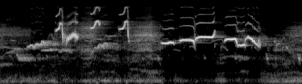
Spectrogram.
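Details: Oriental magpie-robin lure song: warbled rising notes, then clear level whistles stepping down in pitch, with faint low hum in the background.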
